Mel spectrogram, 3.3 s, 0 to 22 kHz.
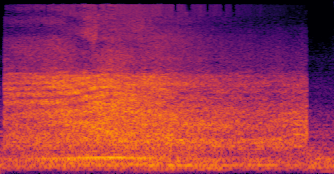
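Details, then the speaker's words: Land Rover Freelander 2 turbo diesel accelerating: a loud airy whoosh and humming whistle swell as the turbo spools from a blown boost pipe, with engine management light on and black smoke. "So, one of the biggest telltale signs I've noticed when I accelerate and the turbo is spooling up, you can hear like this humming whistle. Like it like a whooshing noise."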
